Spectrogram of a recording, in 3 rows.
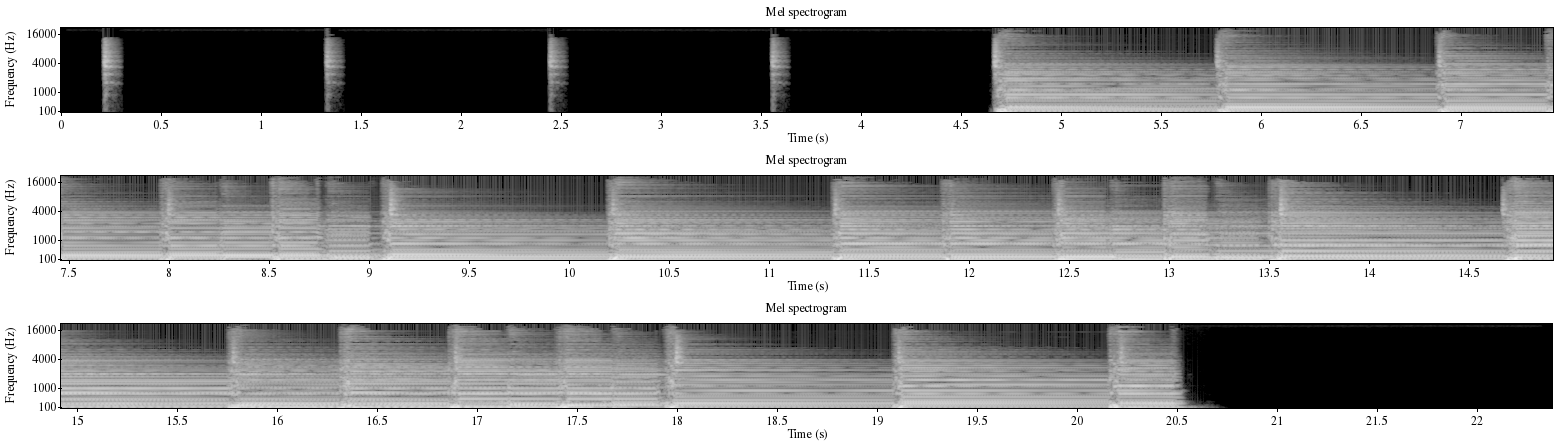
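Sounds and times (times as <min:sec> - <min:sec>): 
guitar practice with chord changes and varied strumming techniques: 0:04.7 - 0:20.6.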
